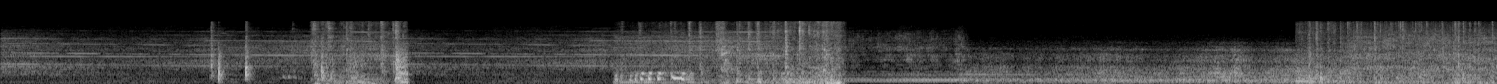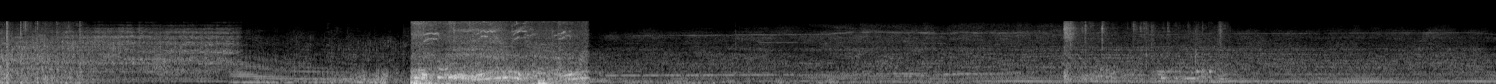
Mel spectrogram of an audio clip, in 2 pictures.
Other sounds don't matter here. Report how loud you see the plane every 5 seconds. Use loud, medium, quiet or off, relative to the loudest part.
medium, loud, loud, loud, medium, medium.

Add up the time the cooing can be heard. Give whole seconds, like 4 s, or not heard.
11 s.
